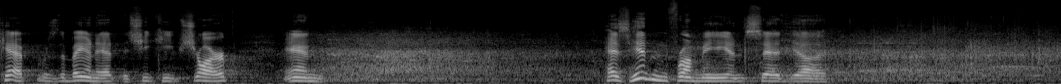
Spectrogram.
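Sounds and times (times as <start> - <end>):
speech: 0.0 - 3.6, 6.0 - 8.4
laughter: 2.9 - 10.3
faint audience applause: 7.7 - 10.6.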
